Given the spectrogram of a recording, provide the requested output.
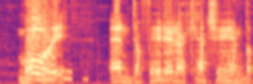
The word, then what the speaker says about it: Mori: How's that pronounced? Mori. Mori, and defeated Akechi in the Battle of Yamazaki.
